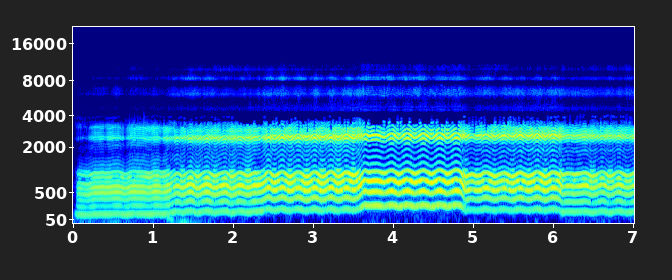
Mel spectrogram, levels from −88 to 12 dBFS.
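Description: A low-delay AAC encoder, likely AAC-ELD at a reduced rate in the range of 32 kbps, squeezes this music clip throughout. Its short frames resolve harmonics poorly, so the music sounds plainly rough and grainy, with noise between tones and nothing above 11.5 kHz.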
